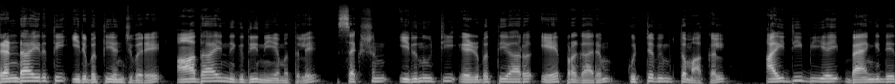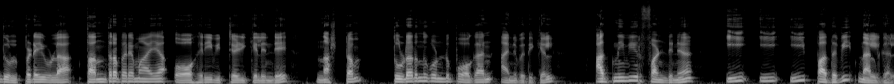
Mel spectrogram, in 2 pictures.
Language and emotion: Malayalam, neutral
